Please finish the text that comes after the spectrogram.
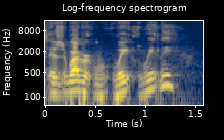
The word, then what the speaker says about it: Whately: Okay, how do you pronounce it? Is it Robert Whately? Whately, yeah.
